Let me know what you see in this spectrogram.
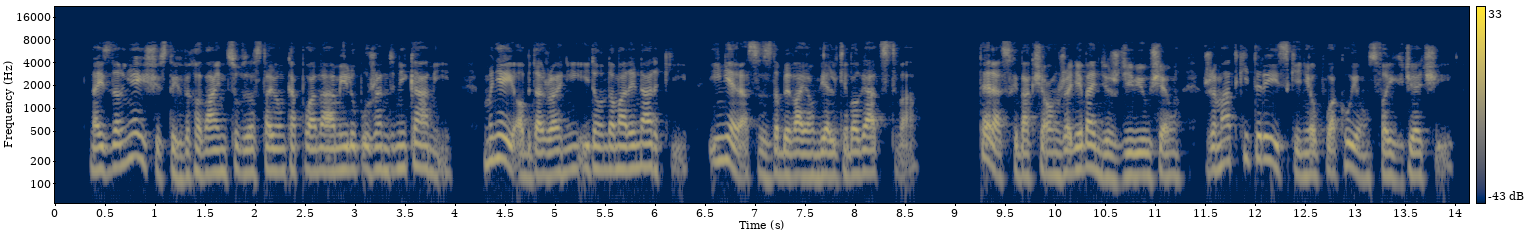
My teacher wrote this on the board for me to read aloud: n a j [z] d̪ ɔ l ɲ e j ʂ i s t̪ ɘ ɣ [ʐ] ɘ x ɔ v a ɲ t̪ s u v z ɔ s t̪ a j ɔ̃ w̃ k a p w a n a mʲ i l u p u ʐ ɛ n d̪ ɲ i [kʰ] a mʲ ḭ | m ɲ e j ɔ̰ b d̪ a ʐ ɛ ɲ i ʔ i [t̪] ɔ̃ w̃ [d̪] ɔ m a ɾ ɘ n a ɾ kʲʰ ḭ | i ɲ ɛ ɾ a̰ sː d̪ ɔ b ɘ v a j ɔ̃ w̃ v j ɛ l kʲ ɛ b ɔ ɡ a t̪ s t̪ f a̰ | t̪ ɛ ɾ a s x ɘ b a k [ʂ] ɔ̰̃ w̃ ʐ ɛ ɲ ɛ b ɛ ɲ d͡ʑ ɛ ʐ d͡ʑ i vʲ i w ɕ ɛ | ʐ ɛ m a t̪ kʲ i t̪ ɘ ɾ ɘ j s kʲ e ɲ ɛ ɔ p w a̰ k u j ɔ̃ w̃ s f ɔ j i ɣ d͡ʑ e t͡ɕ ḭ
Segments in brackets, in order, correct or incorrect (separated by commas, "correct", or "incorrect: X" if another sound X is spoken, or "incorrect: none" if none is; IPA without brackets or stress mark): correct, incorrect: v, incorrect: k, incorrect: d̪, correct, incorrect: ɕ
